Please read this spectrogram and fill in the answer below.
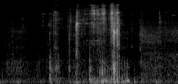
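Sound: keys jangling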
